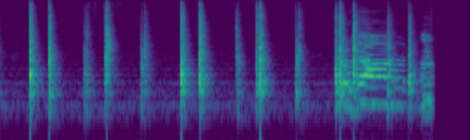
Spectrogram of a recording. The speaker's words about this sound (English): And then we'll da, put a clapping layer over it.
